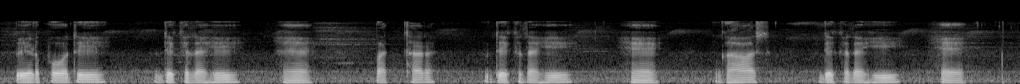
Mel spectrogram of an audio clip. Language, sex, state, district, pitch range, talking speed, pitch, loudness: Hindi, male, Uttar Pradesh, Jalaun, 100-110 Hz, 70 wpm, 105 Hz, -19 LUFS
